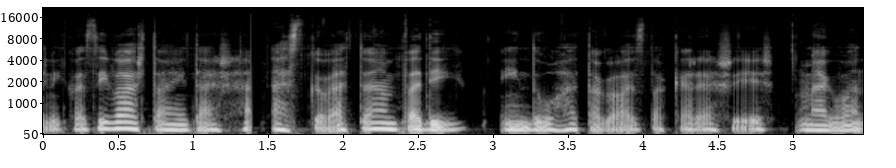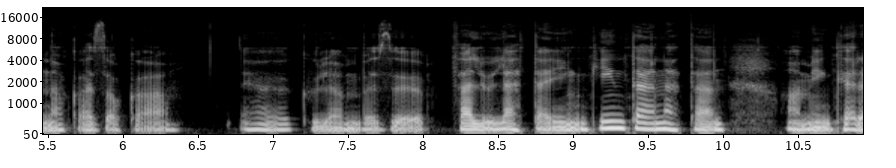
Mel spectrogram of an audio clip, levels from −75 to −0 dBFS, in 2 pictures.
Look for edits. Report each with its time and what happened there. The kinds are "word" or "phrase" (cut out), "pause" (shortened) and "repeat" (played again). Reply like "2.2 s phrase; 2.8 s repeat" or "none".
none

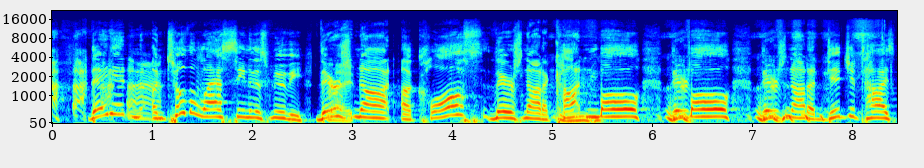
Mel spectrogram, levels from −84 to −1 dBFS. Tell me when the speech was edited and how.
2.6 s pause; 6.4 s repeat

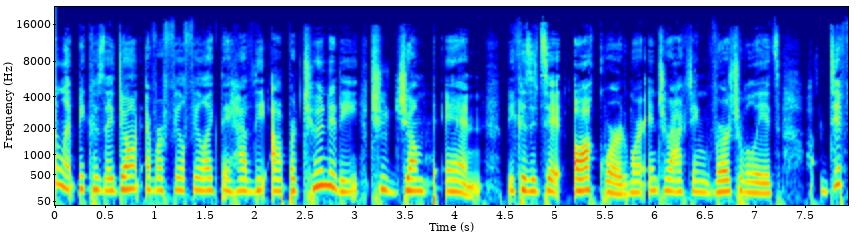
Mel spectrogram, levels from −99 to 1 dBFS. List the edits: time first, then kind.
1.3 s repeat; 3.1 s pause; 4.8 s phrase; 5.7 s word

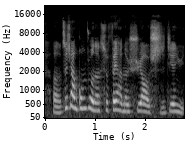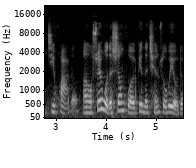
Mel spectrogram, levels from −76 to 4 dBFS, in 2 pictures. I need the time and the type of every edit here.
3.5 s pause

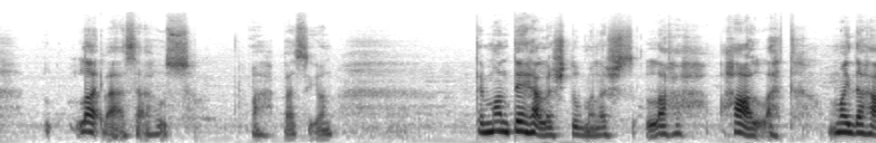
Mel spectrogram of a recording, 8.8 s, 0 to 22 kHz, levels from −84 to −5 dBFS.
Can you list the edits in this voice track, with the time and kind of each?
1.0 s word; 2.5 s phrase; 6.4 s pause

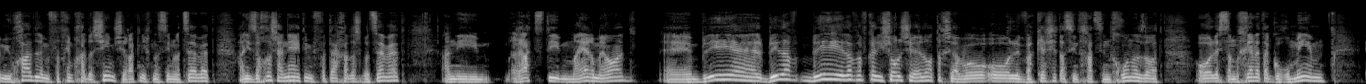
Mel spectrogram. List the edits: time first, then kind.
none

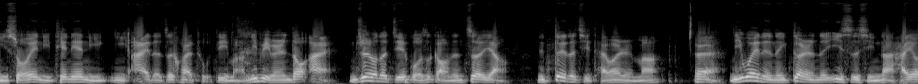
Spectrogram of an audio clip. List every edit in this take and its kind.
3.5 s pause; 6.8 s pause; 7.3 s pause

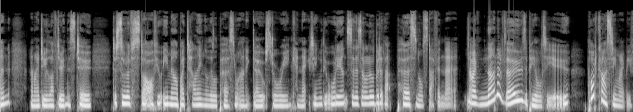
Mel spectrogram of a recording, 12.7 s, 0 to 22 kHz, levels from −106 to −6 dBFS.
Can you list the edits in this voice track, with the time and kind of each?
5.3 s word

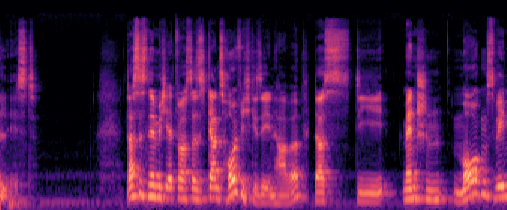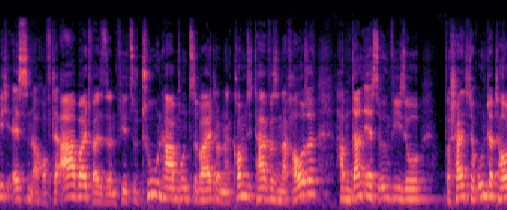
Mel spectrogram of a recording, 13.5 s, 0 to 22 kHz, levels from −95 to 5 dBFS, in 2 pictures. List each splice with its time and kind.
4.1 s pause

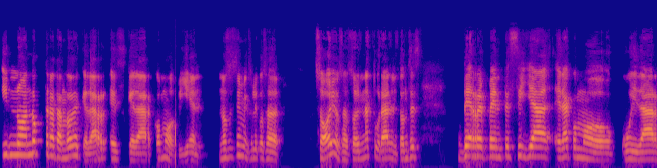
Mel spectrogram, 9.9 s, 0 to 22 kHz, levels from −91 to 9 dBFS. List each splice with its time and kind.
none

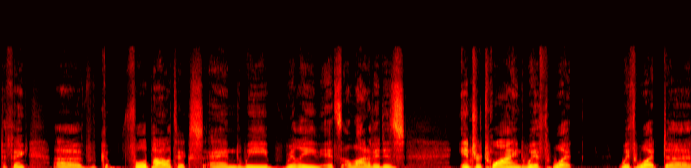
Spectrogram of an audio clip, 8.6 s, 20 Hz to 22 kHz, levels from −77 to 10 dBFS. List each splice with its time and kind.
none

